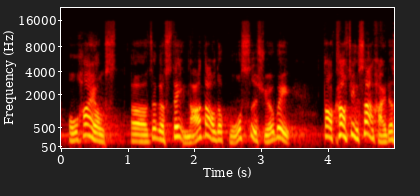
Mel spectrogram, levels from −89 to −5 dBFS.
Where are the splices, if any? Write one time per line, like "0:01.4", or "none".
0:01.8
